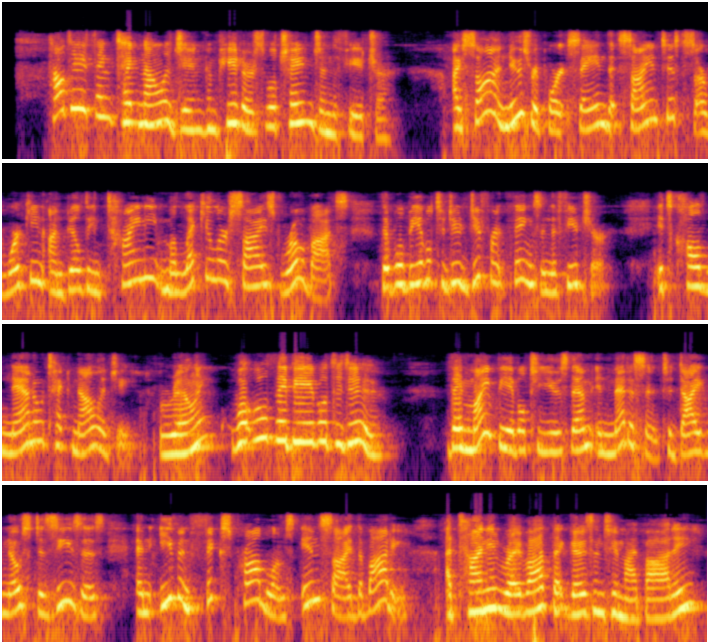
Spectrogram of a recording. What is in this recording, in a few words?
Dialog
